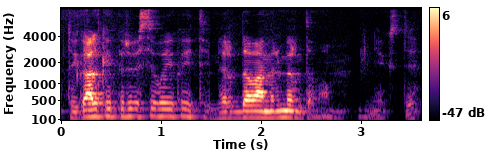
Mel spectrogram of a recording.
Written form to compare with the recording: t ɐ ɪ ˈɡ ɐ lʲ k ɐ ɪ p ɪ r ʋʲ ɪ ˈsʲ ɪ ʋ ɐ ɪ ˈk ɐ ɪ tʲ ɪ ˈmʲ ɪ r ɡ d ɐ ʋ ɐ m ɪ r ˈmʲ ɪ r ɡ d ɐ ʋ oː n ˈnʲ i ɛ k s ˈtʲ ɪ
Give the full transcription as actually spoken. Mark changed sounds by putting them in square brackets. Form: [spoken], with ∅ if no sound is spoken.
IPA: t ɐ ɪ ˈɡ ɐ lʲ k ɐ ɪ p ɪ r ʋʲ ɪ ˈsʲ ɪ ʋ ɐ ɪ ˈk ɐ ɪ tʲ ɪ ˈmʲ ɪ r ɡ d ɐ ʋ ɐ m ɪ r ˈmʲ ɪ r ɡ d ɐ ʋ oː [m] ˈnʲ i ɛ k s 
